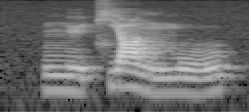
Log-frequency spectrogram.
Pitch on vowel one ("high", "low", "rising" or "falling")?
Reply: low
